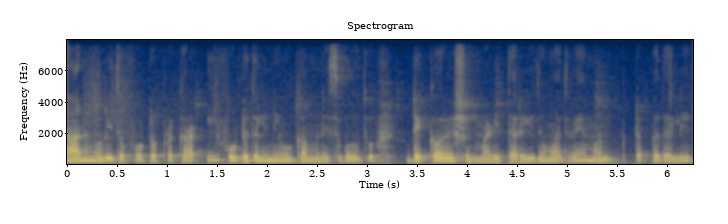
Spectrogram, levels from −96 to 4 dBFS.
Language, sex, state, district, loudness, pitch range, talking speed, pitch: Kannada, female, Karnataka, Bellary, -17 LUFS, 205-225 Hz, 125 wpm, 215 Hz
